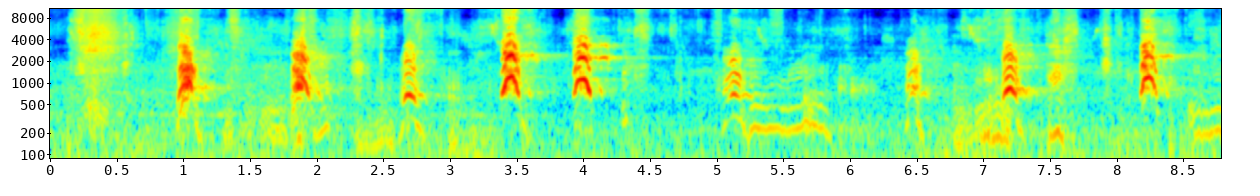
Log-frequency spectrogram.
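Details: Barking from a schnauzer and West Highland White Terrier pair indoors on January 4, 2020: repeated sharp, high-pitched barks spread across several seconds at uneven intervals, with a brief lower growly murmur in the middle.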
